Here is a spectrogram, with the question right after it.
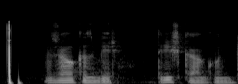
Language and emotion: Russian, neutral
